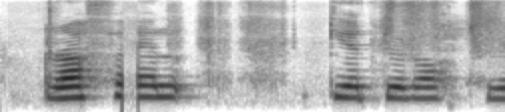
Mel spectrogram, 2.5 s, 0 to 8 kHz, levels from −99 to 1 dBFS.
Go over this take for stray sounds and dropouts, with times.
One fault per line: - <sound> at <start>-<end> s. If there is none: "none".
- dropout at 0.6-0.7 s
